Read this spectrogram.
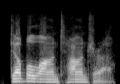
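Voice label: "double entendre", American English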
